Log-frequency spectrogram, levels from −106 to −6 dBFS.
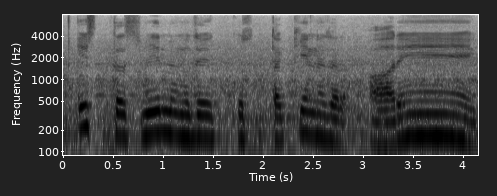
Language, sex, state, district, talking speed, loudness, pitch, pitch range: Hindi, male, Rajasthan, Bikaner, 145 wpm, -13 LUFS, 160 Hz, 150-170 Hz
